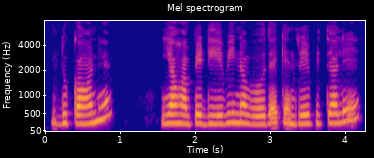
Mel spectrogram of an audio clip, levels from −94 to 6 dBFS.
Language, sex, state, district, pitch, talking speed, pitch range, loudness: Hindi, female, Bihar, Sitamarhi, 245 Hz, 125 wpm, 230-260 Hz, -21 LUFS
